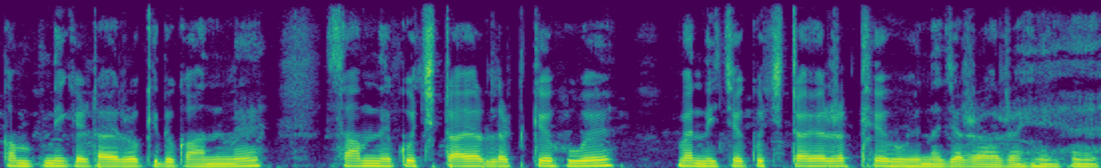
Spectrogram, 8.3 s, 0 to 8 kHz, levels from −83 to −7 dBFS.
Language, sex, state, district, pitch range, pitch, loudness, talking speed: Hindi, male, Punjab, Fazilka, 105-120 Hz, 115 Hz, -15 LUFS, 150 wpm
